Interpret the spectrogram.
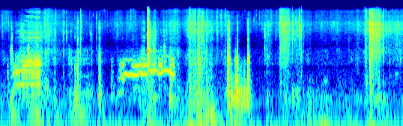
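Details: Hens in a friend's coop, picked up on a GoPro set inside: a burst of clucks, then a longer nasal call near three seconds, followed by scattered clucks, pecks and scratching thuds.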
